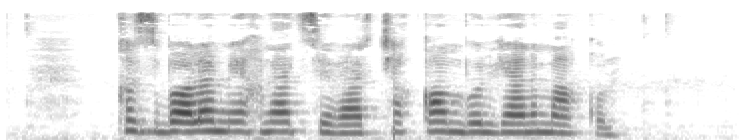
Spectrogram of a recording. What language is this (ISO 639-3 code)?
uzb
